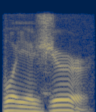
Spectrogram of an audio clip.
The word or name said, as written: voyageur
